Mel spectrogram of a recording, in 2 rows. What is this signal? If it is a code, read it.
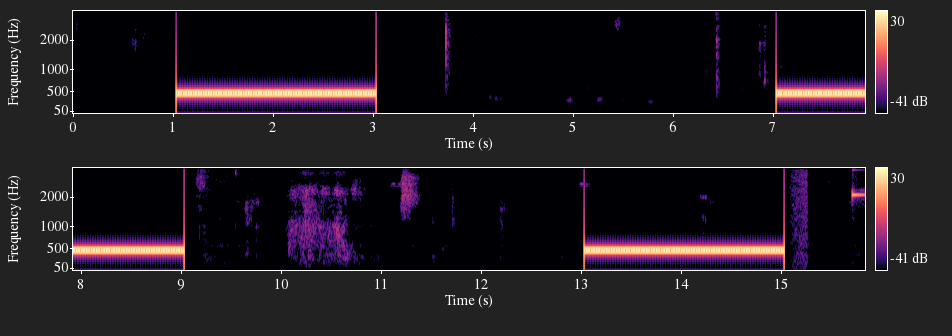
Ringback tone (North America), 440 + 480 Hz.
